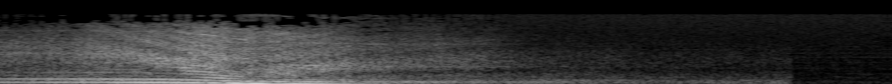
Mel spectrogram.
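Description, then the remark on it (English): An airplane passes overhead, its droning engine roar swelling loudly, then sliding down in pitch as it fades away over a few seconds before cutting off abruptly. No one speaks. “An airplane flew overhead and I couldn't hear.”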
